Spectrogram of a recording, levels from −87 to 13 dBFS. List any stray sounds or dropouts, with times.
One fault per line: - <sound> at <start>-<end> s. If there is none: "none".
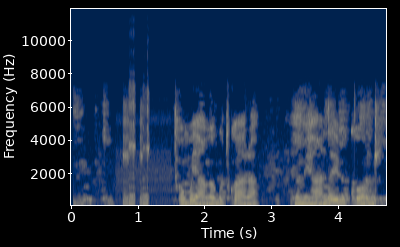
- laugh at 0.8-1.2 s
